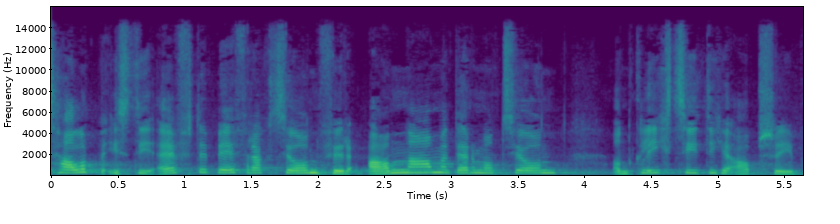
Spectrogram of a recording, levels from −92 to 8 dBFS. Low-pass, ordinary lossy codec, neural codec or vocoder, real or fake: 14.4 kHz; AAC, 64 kbps; none; real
